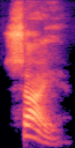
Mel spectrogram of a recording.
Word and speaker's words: Saille: The Ockham name is pronounced as Saye.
